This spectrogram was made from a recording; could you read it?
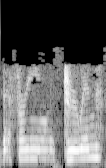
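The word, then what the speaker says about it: Zéphirine Drouhin: It's called a Zephyrine Druin.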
